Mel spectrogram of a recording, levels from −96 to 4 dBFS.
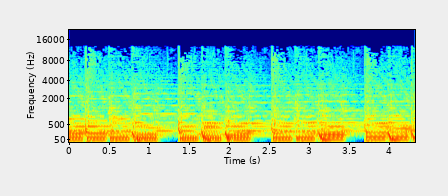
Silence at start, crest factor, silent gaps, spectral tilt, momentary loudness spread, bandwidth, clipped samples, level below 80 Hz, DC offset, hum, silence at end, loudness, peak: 0 s; 14 dB; none; -6.5 dB/octave; 3 LU; 13.5 kHz; under 0.1%; -24 dBFS; under 0.1%; none; 0 s; -18 LUFS; -2 dBFS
